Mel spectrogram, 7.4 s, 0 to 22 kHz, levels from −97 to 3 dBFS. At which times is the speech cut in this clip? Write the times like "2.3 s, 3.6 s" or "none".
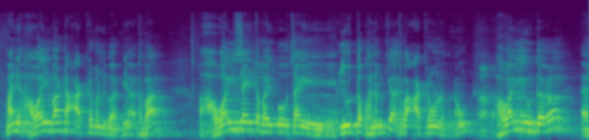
4.2 s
